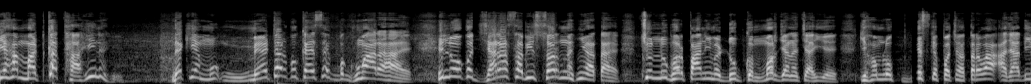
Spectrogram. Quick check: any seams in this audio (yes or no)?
no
